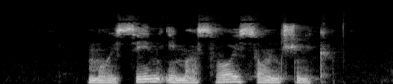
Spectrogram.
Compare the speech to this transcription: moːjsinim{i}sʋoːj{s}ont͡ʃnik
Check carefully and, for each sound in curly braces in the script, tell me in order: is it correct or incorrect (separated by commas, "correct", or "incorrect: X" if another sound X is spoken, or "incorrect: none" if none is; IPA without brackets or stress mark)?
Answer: incorrect: a, correct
